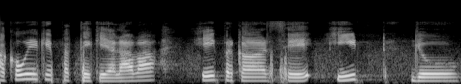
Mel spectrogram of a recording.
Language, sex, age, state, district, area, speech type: Hindi, male, 30-45, Madhya Pradesh, Hoshangabad, rural, spontaneous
